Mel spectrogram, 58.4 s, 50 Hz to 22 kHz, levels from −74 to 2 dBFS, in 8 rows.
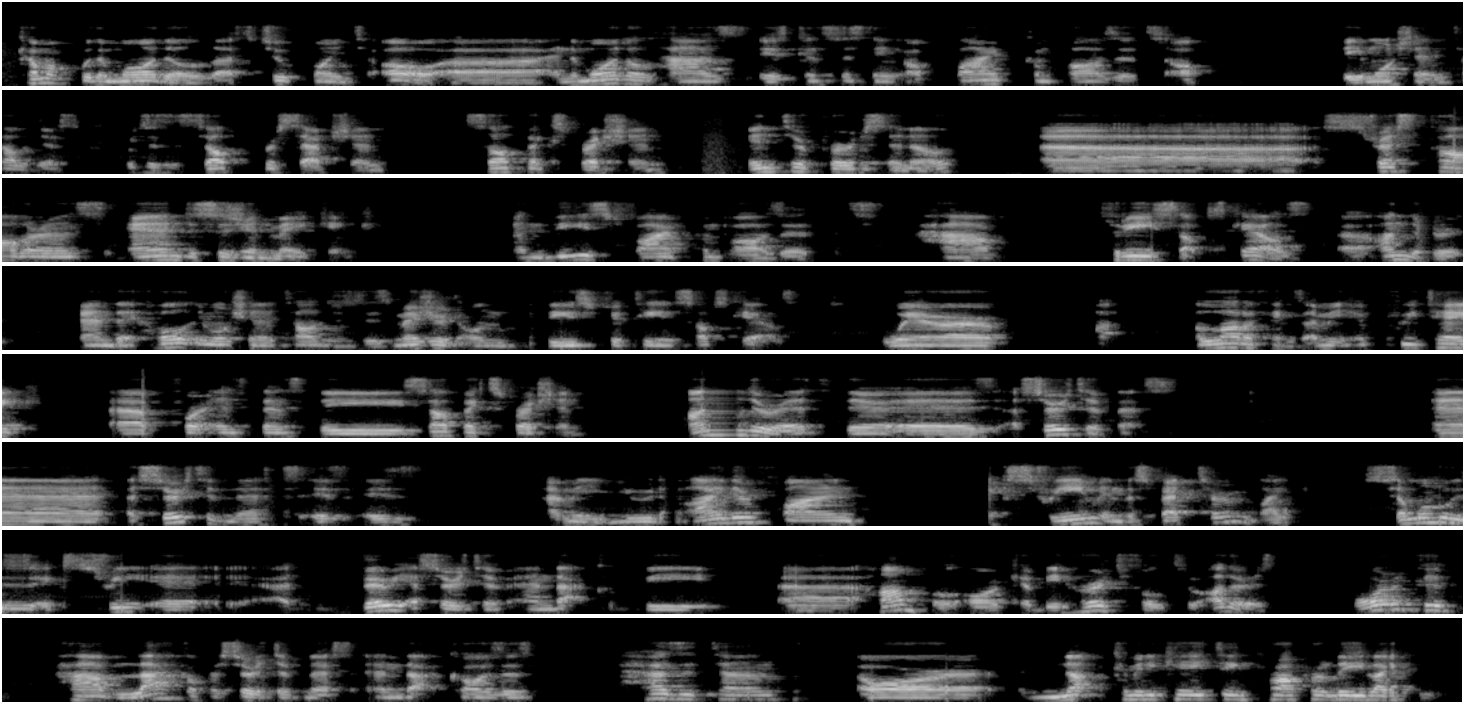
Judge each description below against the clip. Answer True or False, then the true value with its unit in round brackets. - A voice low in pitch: True (125 Hz)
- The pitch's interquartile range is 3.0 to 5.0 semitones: False (5.4 semitones)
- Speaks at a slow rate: True (125 wpm)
